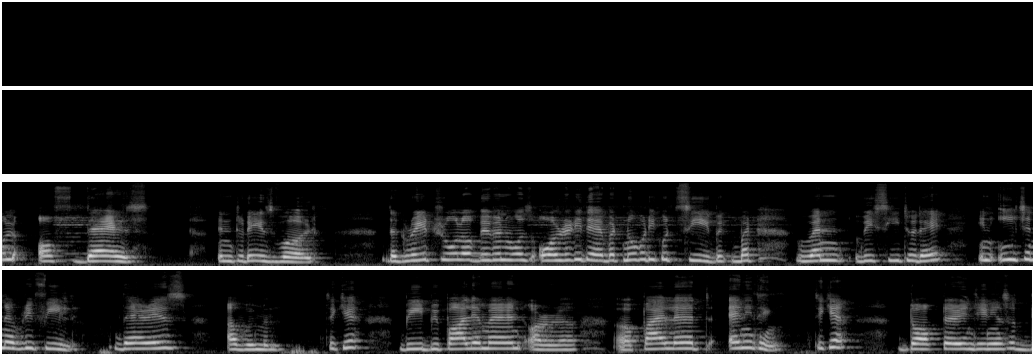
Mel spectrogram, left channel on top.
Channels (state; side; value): silent; left; 63 dB below the other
